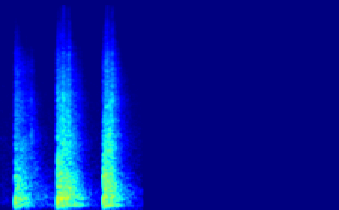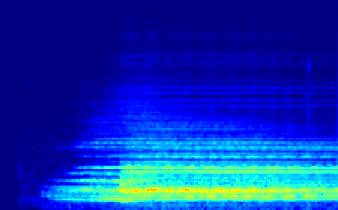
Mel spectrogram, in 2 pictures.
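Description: Door slammed in a short film: three sharp heavy thuds in quick succession, then a long silence before a loud sustained rumbling, droning noise swells in and continues to the end.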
